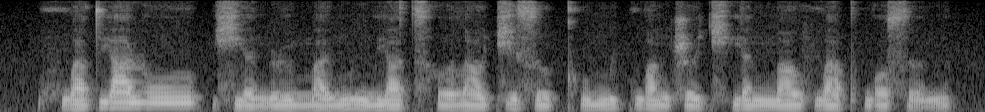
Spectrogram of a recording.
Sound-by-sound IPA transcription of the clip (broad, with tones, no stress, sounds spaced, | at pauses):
x w ä˨˦ t̪ j ä˦ ɻ o˦ ʊ̯ | ɕ j ɛ˨˩ n ɻ ɻ̩˥˨ m a˨˦ ɪ̯ m i˥˨ ŋ l j ä˦ t͡sʰ ɤ˨˦ l ɑ˨˦ ʊ̯ t͡ɕ i˦ s ɹ̩˨˦ kʰ u˨˦ m i˦ k w ɑ˥˨ ŋ ʂ ɻ̩˨˦ t͡ɕʰ j ɛ˦ n n̪ ɑ˦ ʊ̯ f w ä˥˨ pʰ w ɔ˦ s ə˨˦ n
